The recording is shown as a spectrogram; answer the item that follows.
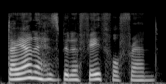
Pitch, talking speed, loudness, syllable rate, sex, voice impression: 225 Hz, 215 wpm, -18 LUFS, 5.3 syllables/s, female, feminine, adult-like, fluent, slightly friendly, elegant, slightly sweet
